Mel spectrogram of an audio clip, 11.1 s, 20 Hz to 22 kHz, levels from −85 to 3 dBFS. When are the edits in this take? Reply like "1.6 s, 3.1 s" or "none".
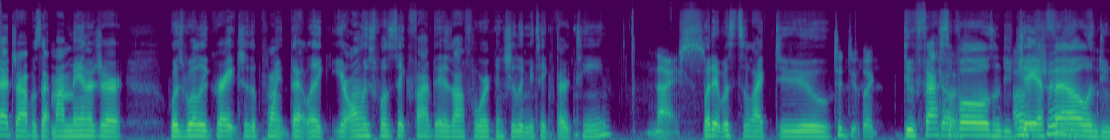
none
